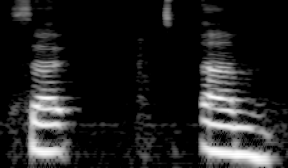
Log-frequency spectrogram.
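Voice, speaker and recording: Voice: medium pitch, steady tone, extremely slow, darkish tone. An interviewer who mostly gives short affirmations and asks probing follow-up questions. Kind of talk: conversational interview.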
